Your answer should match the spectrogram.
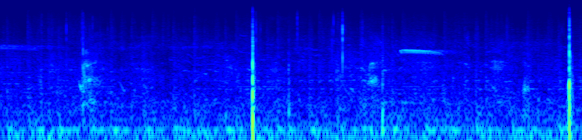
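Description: Rugby ball slapping into the hands as it is caught during a passing drill: a few single sharp slaps, the loudest about four seconds in and a fainter one about five seconds in.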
